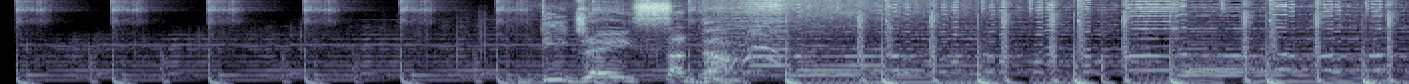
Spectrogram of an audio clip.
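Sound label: instrumental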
